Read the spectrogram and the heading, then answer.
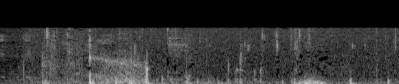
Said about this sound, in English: Well, I'm going to take a drink of water because I see I've lost some of you already.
